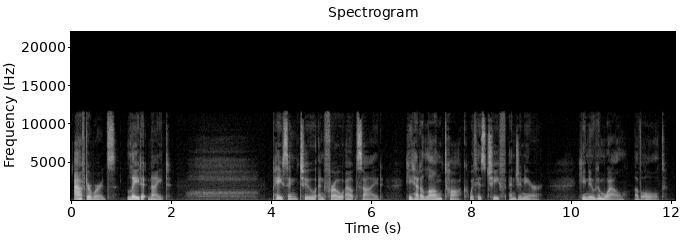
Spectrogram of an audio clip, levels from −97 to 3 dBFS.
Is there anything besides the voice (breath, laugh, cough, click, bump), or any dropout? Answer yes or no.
yes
